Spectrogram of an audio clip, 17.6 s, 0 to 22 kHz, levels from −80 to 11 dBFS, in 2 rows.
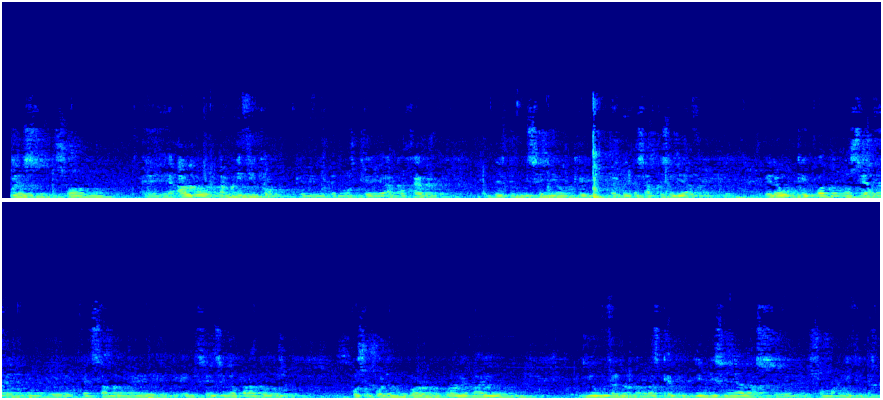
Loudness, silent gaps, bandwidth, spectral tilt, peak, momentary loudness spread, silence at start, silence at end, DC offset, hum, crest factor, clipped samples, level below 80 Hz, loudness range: -34 LUFS; none; 12 kHz; -7 dB/octave; -12 dBFS; 10 LU; 0.1 s; 0 s; under 0.1%; none; 22 dB; under 0.1%; -52 dBFS; 3 LU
